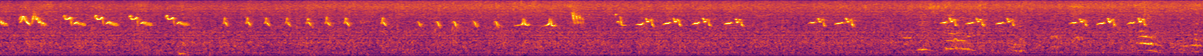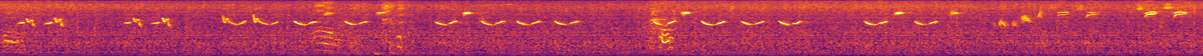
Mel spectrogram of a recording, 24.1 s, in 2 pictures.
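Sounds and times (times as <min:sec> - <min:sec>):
birds chirping: 0:00.0 - 0:24.0
steady low hum: 0:00.0 - 0:24.0.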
